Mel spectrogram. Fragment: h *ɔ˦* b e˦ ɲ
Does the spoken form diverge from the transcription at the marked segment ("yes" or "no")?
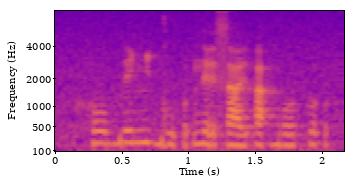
yes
